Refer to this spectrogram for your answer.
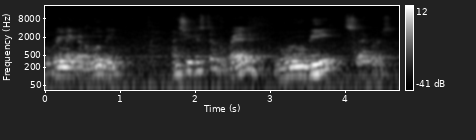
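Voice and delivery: normal talking voice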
